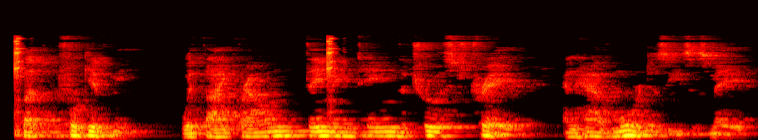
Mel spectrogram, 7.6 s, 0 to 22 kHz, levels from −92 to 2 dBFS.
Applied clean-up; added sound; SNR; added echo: classical method WPE with log-MMSE.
